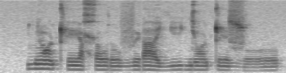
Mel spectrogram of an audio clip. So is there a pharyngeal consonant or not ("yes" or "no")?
yes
